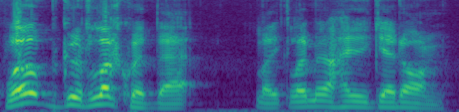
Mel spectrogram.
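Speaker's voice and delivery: sarcastic good luck. Retold or imitated. Andrews mocks Aleister's plan.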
